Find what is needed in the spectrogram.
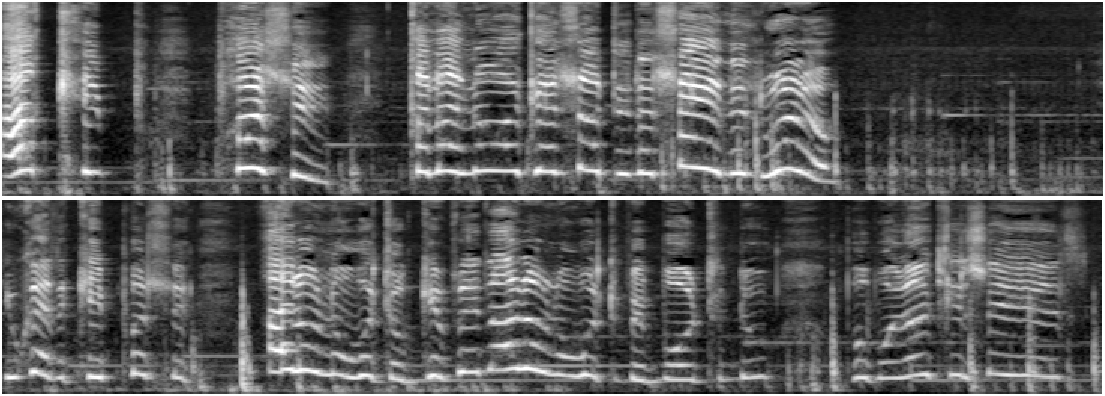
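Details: Dysarthria from cerebral palsy in a male motivational speaker.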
